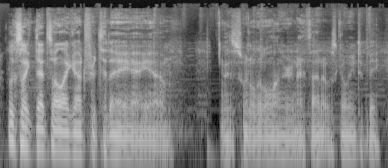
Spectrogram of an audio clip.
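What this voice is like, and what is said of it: Hoarse, fading voice. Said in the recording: “Oh, I'm losing my voice.”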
